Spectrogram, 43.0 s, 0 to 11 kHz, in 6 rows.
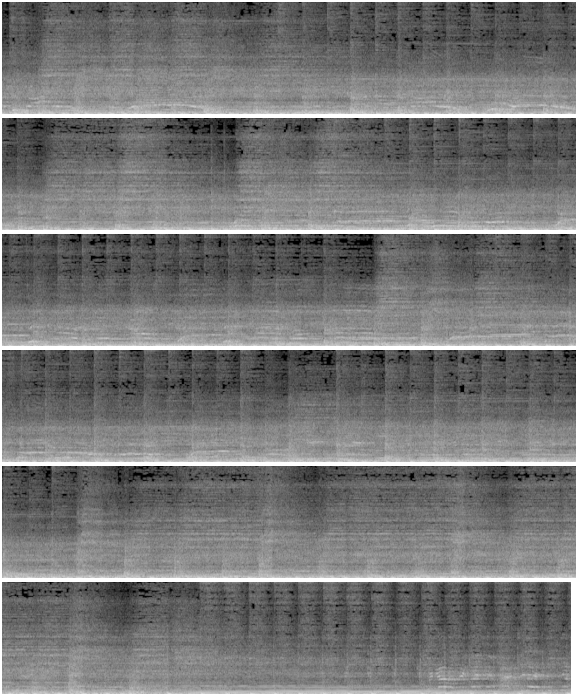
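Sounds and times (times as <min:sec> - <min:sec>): man singing lead vocals: 0:00.0 - 0:07.8, 0:08.7 - 0:31.1, 0:41.1 - 0:42.9
heavy metal band playing live: 0:00.0 - 0:42.9.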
